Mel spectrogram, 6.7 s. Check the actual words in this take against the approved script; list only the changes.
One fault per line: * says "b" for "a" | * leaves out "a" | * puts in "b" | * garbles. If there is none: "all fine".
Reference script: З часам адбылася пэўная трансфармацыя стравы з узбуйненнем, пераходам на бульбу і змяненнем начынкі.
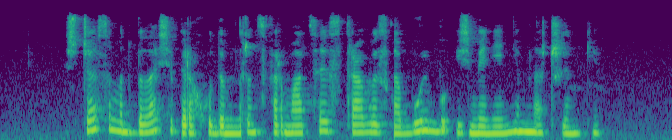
* says "пераходам" for "пэўная"
* leaves out "узбуйненнем пераходам"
